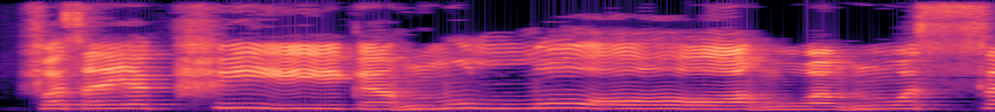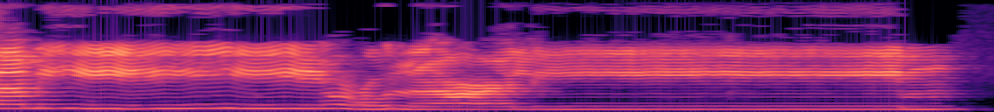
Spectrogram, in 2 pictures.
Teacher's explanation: سین سیٹی والی آواز کے ساتھ پڑھنا ہے، یا ساکن سے پہلے زیر یا مدہ 2 سیکنڈ تک لمبا کرنا ہے۔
